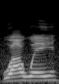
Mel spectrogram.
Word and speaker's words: Huawei: euch ein Begriff als handypoduzent Handyhersteller Huawei Huawei Huawei eigentlich ausgesprochen und ich bin ein großer Fan von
